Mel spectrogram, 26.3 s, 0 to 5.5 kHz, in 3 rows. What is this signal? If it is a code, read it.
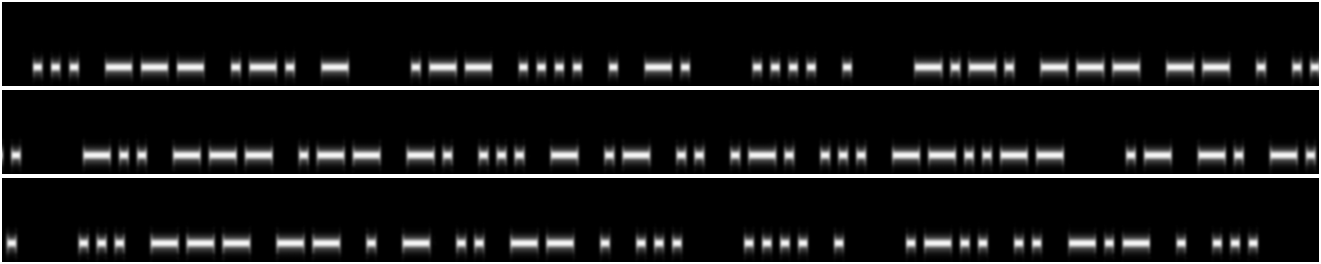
Morse code, heard as a keyed tone, about 20 wpm, 600 Hz. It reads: SORT WHEN HE COMES DOWNSTAIRS, AND SOMETIMES HE LIKES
